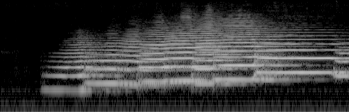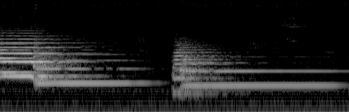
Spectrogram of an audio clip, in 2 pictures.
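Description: Solo French horn playing unaccompanied: after a brief pause, a phrase of notes stepping upward and then falling back, dying away about seven seconds in, followed by one long held low note.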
